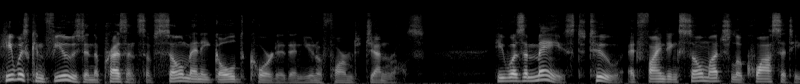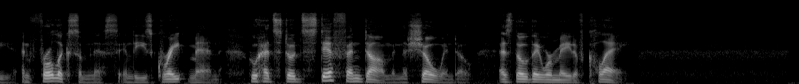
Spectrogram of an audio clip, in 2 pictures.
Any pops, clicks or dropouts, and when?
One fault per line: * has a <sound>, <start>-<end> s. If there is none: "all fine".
all fine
